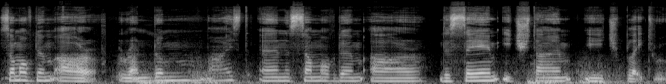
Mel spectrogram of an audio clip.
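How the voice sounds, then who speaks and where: A woman talks at a very slow pace with hardly any pauses. Background noise is noticeable. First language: not English. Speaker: gaming YouTuber. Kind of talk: tutorial. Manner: halting. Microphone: poor voice recording.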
